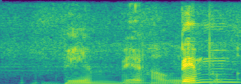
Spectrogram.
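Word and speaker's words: Bhim: I think here BIM. How we pronounce that? BIM. Yes, we have BIM.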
